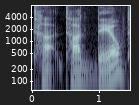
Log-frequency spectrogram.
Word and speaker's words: Tadao: This also stars Tadeo, how do you say it? Tadao Takashima.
